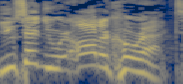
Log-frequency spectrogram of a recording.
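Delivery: mock high, complaining, protesting yell. Retelling a contestant yelling at the producer: imitating someone yelling. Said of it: "he starts yelling at the producer".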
